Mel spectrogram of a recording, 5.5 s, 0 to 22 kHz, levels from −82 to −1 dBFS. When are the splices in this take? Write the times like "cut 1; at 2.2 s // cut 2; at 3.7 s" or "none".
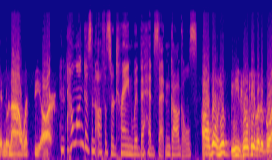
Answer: none

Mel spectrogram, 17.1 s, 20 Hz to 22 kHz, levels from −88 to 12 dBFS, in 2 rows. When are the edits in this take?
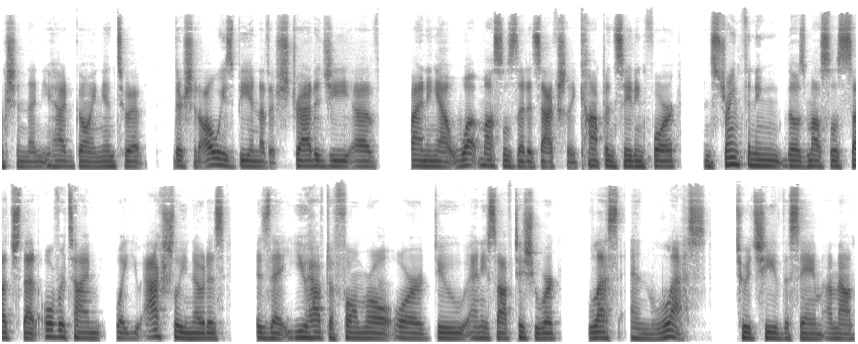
cut 1; at 1.7 s

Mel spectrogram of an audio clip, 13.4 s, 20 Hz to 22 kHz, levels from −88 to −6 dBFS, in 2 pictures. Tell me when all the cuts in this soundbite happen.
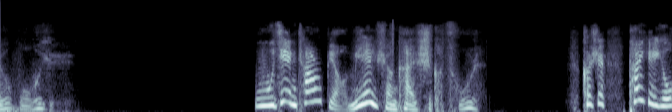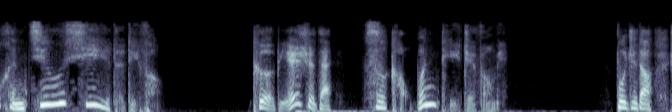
none

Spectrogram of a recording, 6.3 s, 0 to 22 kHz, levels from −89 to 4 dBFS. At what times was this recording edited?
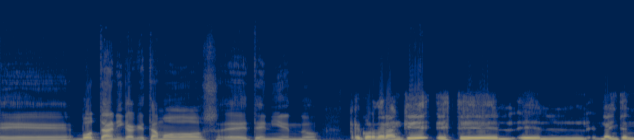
cut 1; at 3.4 s

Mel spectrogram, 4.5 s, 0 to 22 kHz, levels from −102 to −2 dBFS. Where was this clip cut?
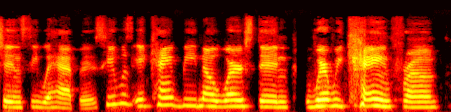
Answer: cut 1; at 1.3 s // cut 2; at 2.9 s

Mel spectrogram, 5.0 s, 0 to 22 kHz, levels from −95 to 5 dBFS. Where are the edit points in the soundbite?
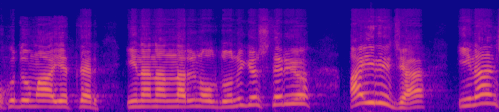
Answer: none

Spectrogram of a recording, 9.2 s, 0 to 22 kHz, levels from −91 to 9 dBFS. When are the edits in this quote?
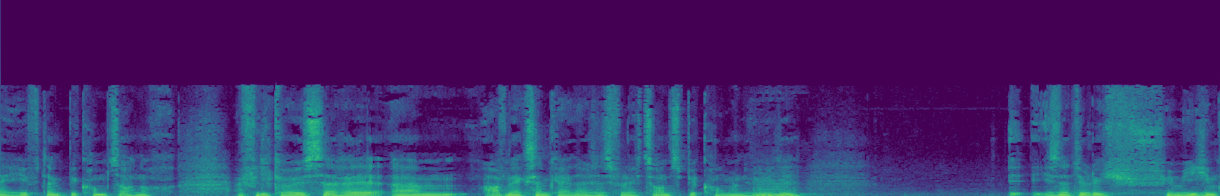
none

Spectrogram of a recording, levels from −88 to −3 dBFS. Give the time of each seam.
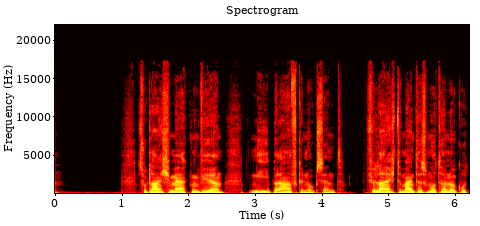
cut 1; at 2.8 s // cut 2; at 4.6 s

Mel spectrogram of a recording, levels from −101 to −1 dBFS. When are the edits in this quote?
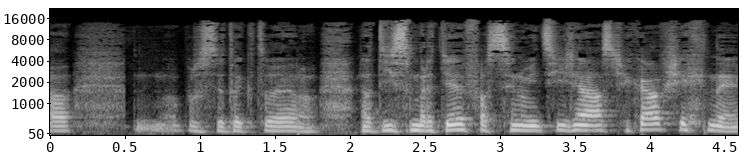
none

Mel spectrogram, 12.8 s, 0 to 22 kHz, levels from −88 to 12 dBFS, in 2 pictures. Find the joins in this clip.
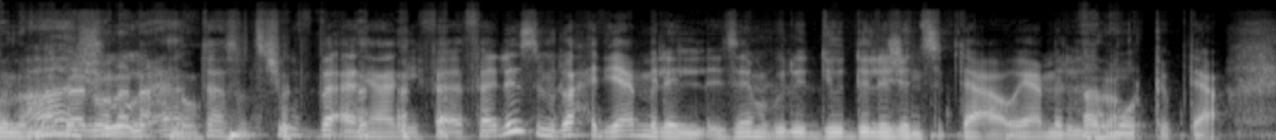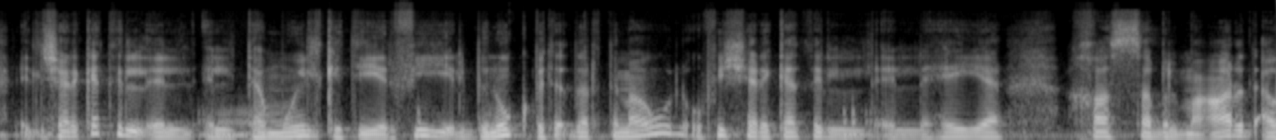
none

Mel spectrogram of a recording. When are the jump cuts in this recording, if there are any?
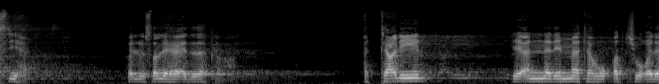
none

